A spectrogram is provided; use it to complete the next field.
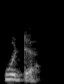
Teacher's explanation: Whether you are learning American or British English, have usually reduced to v sound, with, or schwa, v, would have. It's reduced to just a schwa sound, would have.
